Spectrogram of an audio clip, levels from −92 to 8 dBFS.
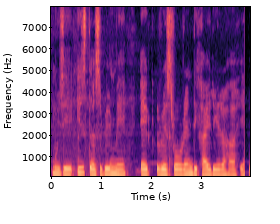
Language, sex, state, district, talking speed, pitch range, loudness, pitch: Hindi, female, Arunachal Pradesh, Papum Pare, 165 wpm, 205-225 Hz, -13 LUFS, 220 Hz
